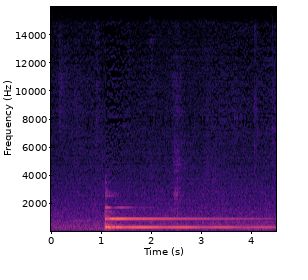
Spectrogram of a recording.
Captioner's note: bell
